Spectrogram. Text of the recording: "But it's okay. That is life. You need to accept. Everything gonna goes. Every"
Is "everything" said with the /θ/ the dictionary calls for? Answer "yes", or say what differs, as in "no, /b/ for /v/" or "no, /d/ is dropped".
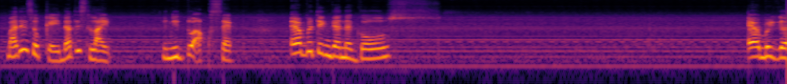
no, /t/ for /θ/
